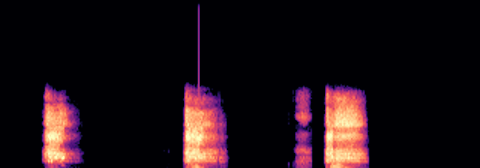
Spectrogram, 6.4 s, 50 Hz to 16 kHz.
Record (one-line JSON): {"exhalation_length": "6.4 s", "exhalation_amplitude": 29539, "exhalation_signal_mean_std_ratio": 0.33, "survey_phase": "beta (2021-08-13 to 2022-03-07)", "age": "45-64", "gender": "Female", "wearing_mask": "No", "symptom_runny_or_blocked_nose": true, "symptom_sore_throat": true, "symptom_onset": "2 days", "smoker_status": "Never smoked", "respiratory_condition_asthma": false, "respiratory_condition_other": false, "recruitment_source": "Test and Trace", "submission_delay": "1 day", "covid_test_result": "Positive", "covid_test_method": "RT-qPCR", "covid_ct_value": 26.8, "covid_ct_gene": "ORF1ab gene", "covid_ct_mean": 27.2, "covid_viral_load": "1200 copies/ml", "covid_viral_load_category": "Minimal viral load (< 10K copies/ml)"}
